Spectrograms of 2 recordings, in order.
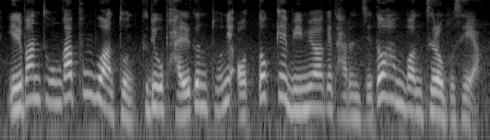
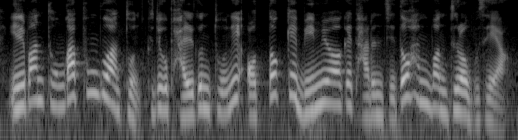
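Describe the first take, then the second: The two takes are said the same way.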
